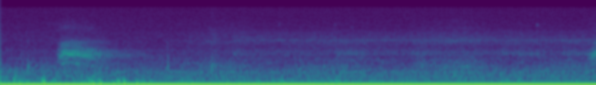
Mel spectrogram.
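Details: Roe deer alarm barking (Schrecken) in Mecklenburg-Vorpommern, Germany: one harsh, hoarse bark near the start, then fainter, more distant bark-like notes later, over a steady low background rumble.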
